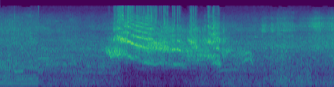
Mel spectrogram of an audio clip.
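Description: Car tyres squeal on tarmac.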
